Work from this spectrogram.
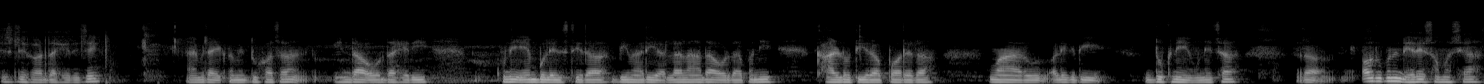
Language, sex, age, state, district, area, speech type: Nepali, male, 18-30, West Bengal, Kalimpong, rural, spontaneous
